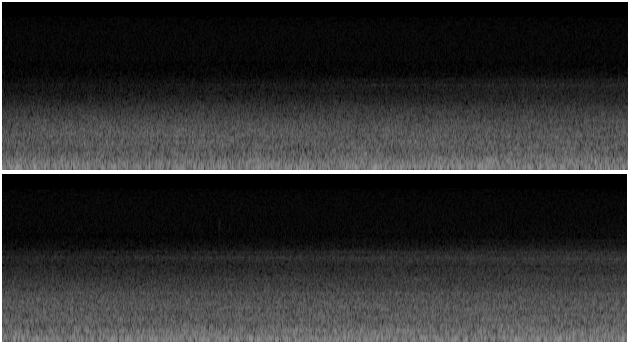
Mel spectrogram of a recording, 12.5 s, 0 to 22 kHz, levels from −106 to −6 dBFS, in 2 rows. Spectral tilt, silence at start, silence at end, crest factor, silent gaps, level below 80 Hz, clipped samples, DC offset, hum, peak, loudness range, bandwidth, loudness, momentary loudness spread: -7 dB/octave; 0 s; 0 s; 14 dB; none; -60 dBFS; under 0.1%; under 0.1%; none; -44 dBFS; 1 LU; 16 kHz; -58 LUFS; 2 LU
